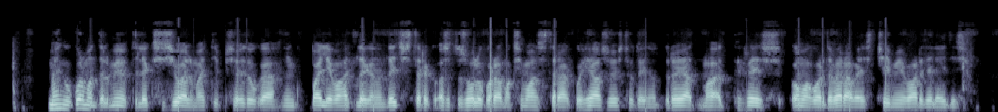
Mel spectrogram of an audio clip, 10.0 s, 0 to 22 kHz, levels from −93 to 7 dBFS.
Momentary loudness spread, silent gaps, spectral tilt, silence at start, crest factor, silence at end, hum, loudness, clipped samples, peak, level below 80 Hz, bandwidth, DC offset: 7 LU; 0.35-0.42 s; -6 dB/octave; 0.1 s; 16 dB; 0.3 s; none; -18 LUFS; under 0.1%; -2 dBFS; -56 dBFS; 10.5 kHz; under 0.1%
